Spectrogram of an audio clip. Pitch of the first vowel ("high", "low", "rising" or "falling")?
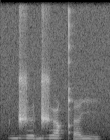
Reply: falling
